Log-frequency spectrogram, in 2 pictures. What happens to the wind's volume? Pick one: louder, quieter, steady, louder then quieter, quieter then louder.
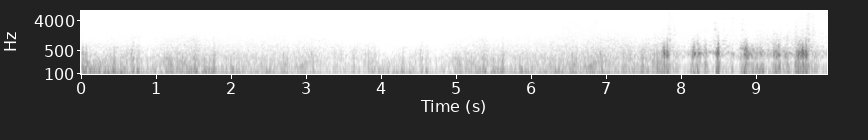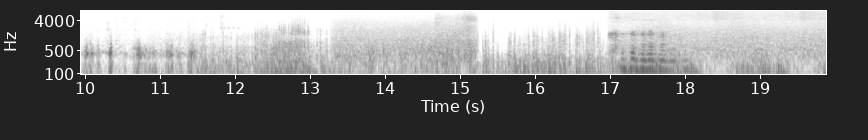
louder.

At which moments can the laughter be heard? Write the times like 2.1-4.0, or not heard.
16.9-18.1.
